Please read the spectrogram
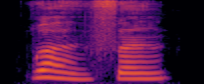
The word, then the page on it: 万分: wàn fēn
